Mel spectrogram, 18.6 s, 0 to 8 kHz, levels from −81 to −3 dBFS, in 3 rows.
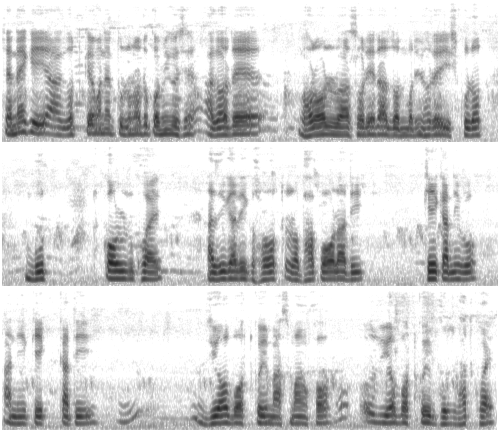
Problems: constant background noise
